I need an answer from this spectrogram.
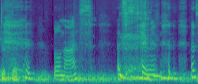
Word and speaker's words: Lil Nas: Lil Nas.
